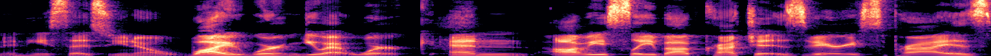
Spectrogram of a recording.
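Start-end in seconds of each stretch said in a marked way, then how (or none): 0.9-2.1 put-on stern voice. Retelling how Scrooge knocks on the door: imitating Scrooge being stern. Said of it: "he's very stern".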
